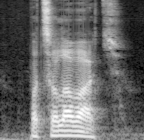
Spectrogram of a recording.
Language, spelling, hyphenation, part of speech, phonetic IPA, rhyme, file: Belarusian, пацалаваць, па‧ца‧ла‧ваць, verb, [pat͡saɫaˈvat͡sʲ], -at͡sʲ, Be-пацалаваць.ogg
- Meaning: to kiss (to touch with the lips to someone, something, expressing a feeling of love, gratitude, grace when meeting, saying goodbye, etc.)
